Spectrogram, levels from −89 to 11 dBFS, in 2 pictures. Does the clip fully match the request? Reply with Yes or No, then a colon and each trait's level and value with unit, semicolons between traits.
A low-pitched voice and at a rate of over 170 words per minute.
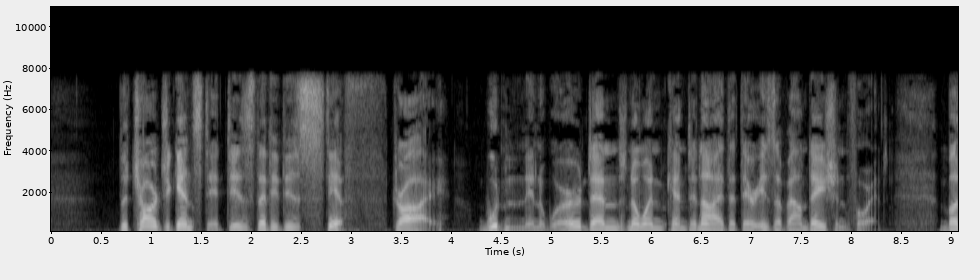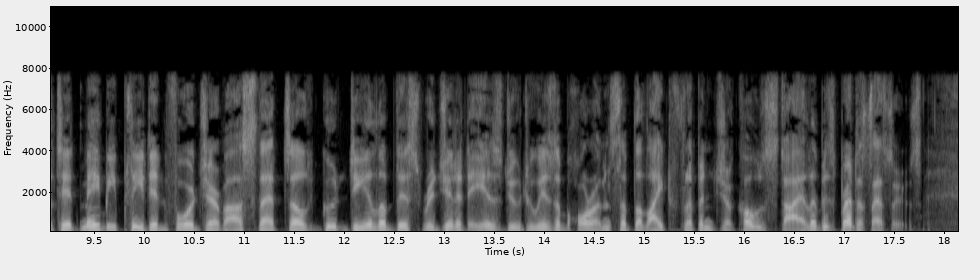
Yes: low, 120 Hz; average, 180 wpm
